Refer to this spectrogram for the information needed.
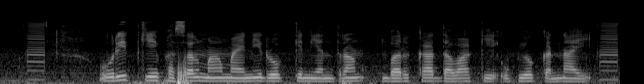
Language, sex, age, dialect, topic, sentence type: Chhattisgarhi, male, 25-30, Eastern, agriculture, question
